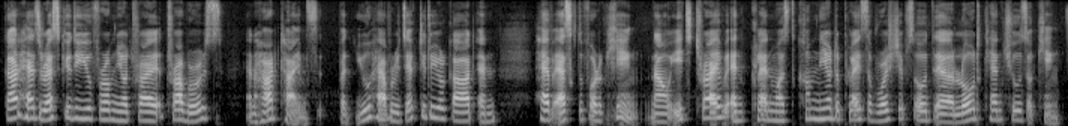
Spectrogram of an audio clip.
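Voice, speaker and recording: A woman reading the words of an old male prophet to a crowd, slow and measured. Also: mid-range voice, gravelly. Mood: solemn.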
